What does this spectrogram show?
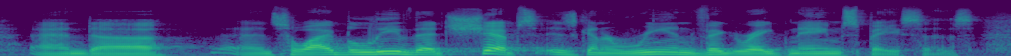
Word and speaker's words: SHIPS: SHIPS is, I don't even know what the heck SHIPS stands for. Simple Hierarchies in PowerShell. It's very important to pronounce the P, SHIPS.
